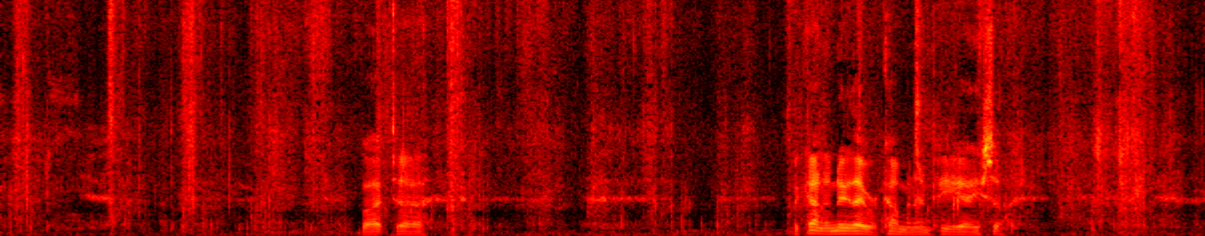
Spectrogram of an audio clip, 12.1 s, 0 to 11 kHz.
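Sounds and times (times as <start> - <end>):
footsteps on dry leaves and rocks: 0.0 - 12.0.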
